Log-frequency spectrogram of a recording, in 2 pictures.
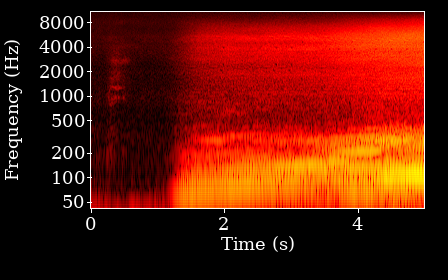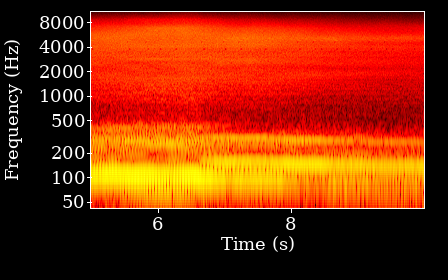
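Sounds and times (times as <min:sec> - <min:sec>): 
deep smooth low rpm rumble: 0:01.2 - 0:09.9.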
